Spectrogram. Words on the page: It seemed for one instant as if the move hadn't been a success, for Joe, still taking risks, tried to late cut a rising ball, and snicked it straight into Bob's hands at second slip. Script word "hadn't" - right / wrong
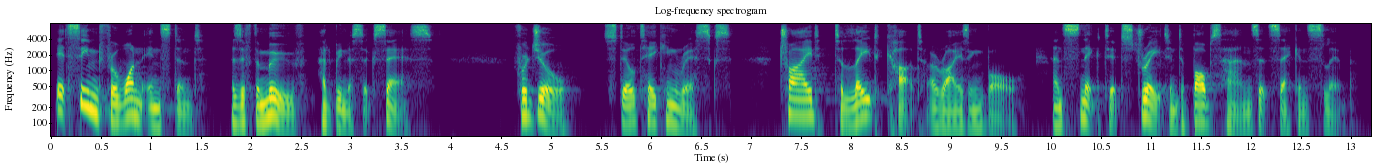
wrong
